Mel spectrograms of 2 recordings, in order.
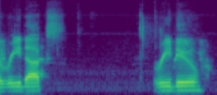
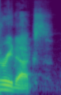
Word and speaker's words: Redux: which was the media redo. We never did figure out how to pronounce that. It was redux. It's Redux.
